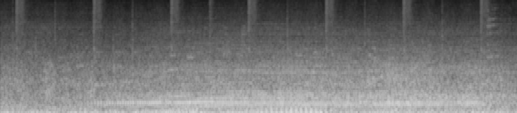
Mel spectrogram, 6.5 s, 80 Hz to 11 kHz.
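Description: Yamaha Aerox 155 scooter's single-cylinder engine heard while riding, over wind and road rumble. About a second and a half in, its note rises slowly as the scooter picks up speed, then holds steady.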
